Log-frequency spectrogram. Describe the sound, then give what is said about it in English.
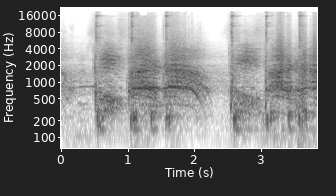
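Protesters chant in unison in the streets during a march lasting over two hours that held up traffic, in rhythmic bursts, loud massed voices rising and pausing roughly every half second, with shouted syllables carrying over a steady background roar. “Protesters' voices echoed through the streets.”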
